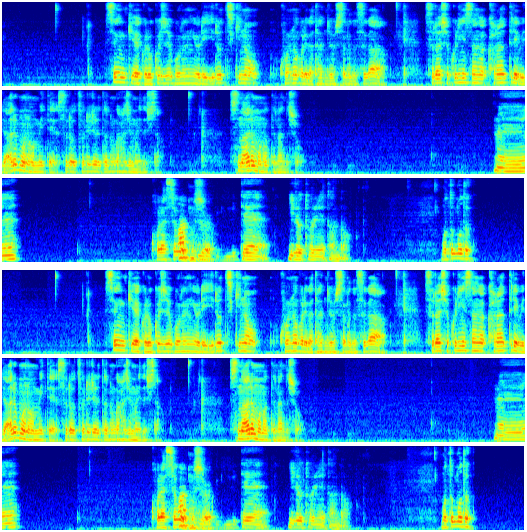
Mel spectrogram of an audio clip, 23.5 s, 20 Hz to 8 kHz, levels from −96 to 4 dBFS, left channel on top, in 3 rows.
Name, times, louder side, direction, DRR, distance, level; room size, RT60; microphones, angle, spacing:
voice 1, 1.6-3.8 4.2-5.8 6.0-10.2 11.3-12.3 17.9-18.8 22.3-22.8, right 3 dB, 35° right, 0.6 m, -23 dB
voice 2, 15.2-15.9 18.3-19.7 20.0-20.9, left 3 dB, 65° left, 2.6 m, -24 dB
4.8 x 4.3 x 2.2 m
head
